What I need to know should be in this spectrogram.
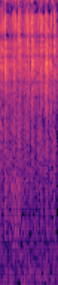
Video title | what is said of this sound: Why The LIPLESS CRANKBAIT Is So DEADLY For Big Bass In The Fall!! | that is a ton of noise that's just a bunch of BB's in there that uh create a pretty pronounced rattle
